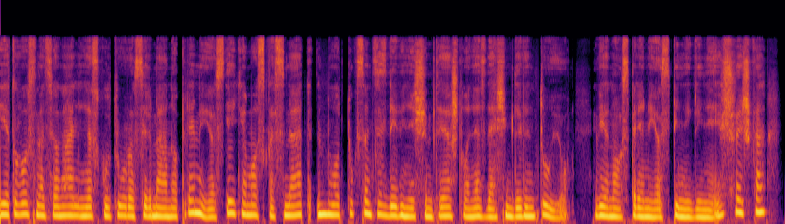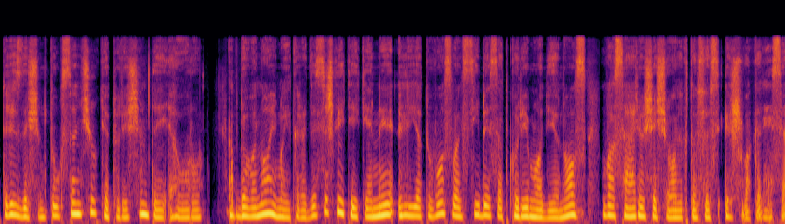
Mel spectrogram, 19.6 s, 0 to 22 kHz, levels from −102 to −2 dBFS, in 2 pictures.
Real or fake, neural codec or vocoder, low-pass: fake; codec, 44.1 kHz, 3.4 kbps, Pupu-Codec; 10.8 kHz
